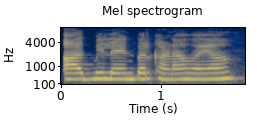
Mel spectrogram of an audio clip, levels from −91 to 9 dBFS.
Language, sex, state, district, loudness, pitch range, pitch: Garhwali, female, Uttarakhand, Uttarkashi, -15 LUFS, 280-290 Hz, 280 Hz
